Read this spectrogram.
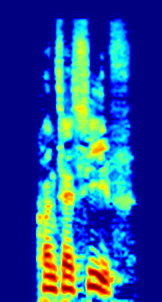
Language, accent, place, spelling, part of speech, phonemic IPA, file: German, Germany, Berlin, konzessiv, adjective, /kɔnt͡sɛˈsiːf/, De-konzessiv.ogg
- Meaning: concessive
